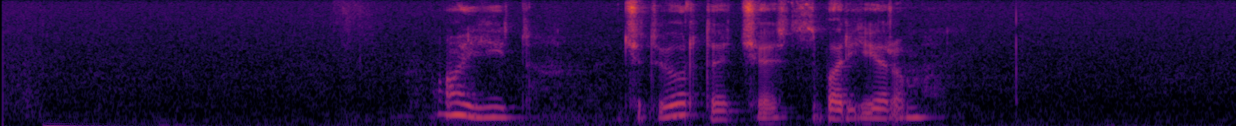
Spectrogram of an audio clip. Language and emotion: Russian, sad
